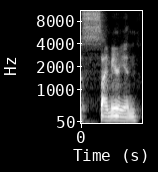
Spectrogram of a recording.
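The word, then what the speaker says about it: Cimmerian: finally released the conan the simerian that's how you pronounce it i'm pretty sure they were um because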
